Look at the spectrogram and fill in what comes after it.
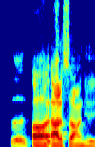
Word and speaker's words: Adesanya: Adesanya, yep.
